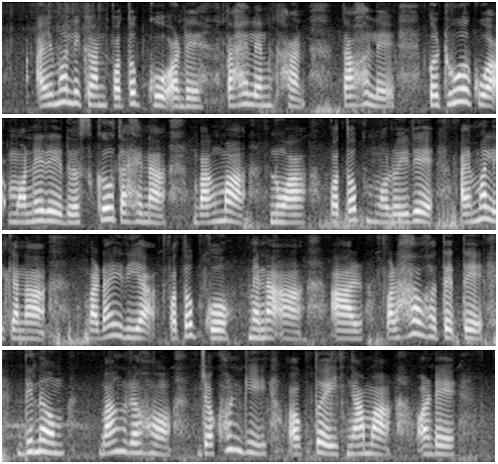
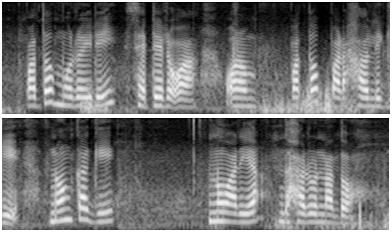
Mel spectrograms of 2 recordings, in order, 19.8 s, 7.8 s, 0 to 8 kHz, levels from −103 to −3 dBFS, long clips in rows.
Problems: background sounds at intervals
